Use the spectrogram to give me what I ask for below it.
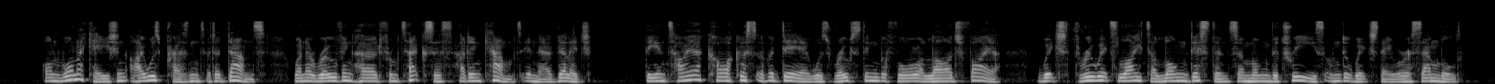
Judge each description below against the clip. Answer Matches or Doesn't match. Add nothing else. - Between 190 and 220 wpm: Matches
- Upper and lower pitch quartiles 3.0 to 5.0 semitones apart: Matches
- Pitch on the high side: Doesn't match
